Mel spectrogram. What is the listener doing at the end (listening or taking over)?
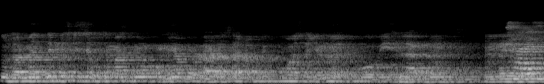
taking over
